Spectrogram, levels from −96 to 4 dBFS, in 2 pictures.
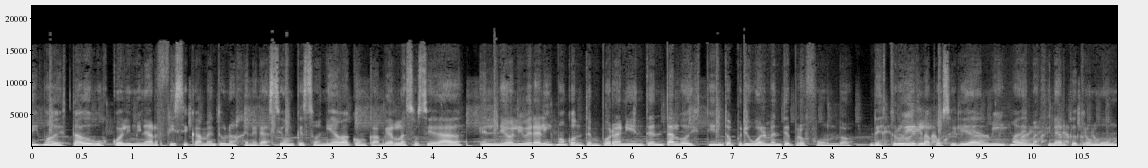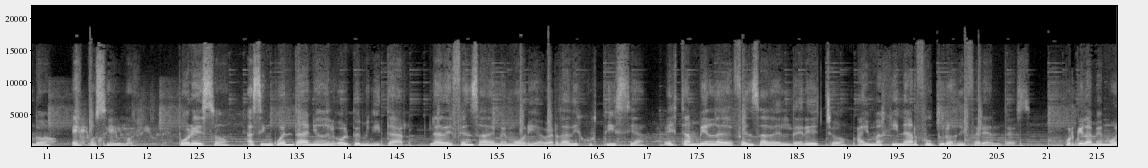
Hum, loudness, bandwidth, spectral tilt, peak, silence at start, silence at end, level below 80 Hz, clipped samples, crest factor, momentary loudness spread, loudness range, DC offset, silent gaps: none; -16 LUFS; 16.5 kHz; -6 dB/octave; -2 dBFS; 0 s; 0 s; -30 dBFS; under 0.1%; 14 dB; 6 LU; 2 LU; under 0.1%; none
